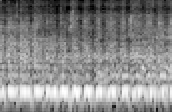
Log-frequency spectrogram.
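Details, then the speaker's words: Narrowboat diesel heater hot-water system, freshly filled header tank: strained buzzing hum with uneven, wavering rhythm as the circulation pump labours; air still in the coolant system, pump believed pumping air. "basically there's still air in the system and it doesn't like the air and that noise that sounds a bit crazy is the pump pumping air"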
